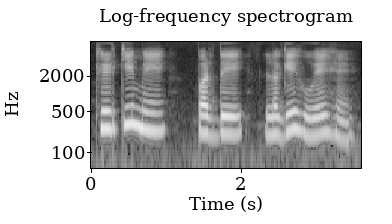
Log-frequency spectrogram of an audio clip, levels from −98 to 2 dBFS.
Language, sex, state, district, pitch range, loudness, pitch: Hindi, female, West Bengal, Alipurduar, 205-255 Hz, -15 LUFS, 220 Hz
